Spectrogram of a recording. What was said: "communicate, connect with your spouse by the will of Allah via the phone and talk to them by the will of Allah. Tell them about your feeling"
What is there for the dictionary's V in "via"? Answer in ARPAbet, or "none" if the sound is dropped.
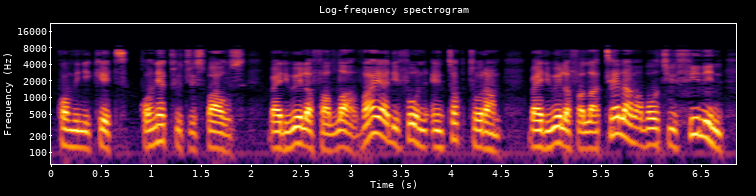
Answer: V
